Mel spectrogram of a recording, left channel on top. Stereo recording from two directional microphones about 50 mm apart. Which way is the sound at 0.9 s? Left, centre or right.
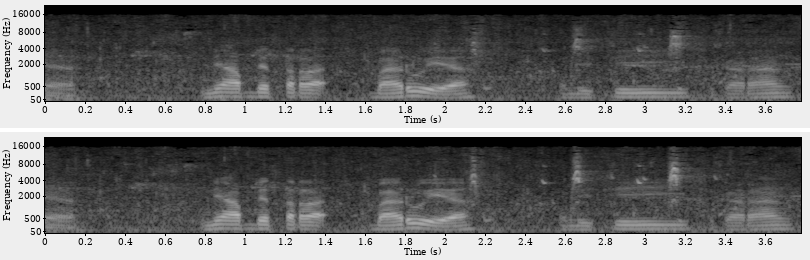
Centre.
